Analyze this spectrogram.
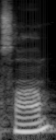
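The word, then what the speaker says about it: psalm: जाएगा इस तरीके से अ यहां पे साम अब इसको वैसे देखेंगे तो साम लेकिन यह पी साइलेंट हो जाएगा क्यों क्योंकि एस या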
